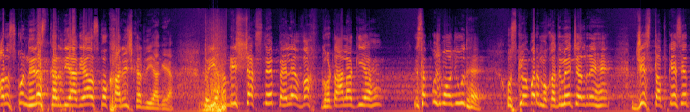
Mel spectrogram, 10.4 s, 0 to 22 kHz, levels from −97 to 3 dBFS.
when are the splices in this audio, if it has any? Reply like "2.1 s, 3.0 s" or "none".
3.4 s

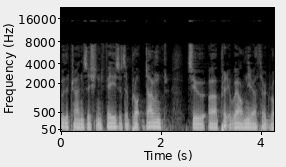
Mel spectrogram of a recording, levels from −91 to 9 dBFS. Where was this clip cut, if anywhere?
2.1 s

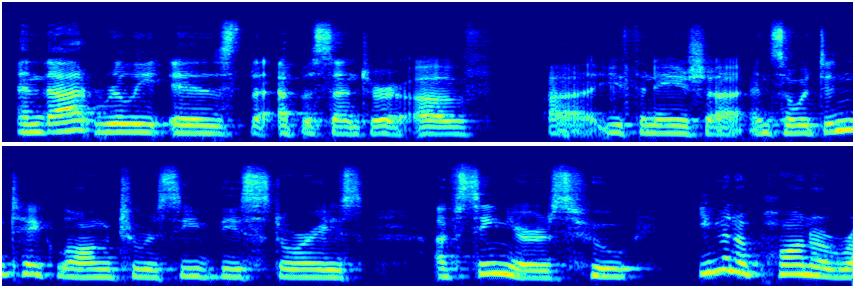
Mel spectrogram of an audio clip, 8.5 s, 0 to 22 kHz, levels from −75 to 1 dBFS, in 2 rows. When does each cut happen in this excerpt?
3.8 s

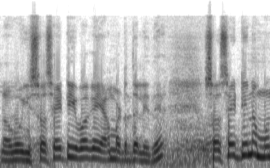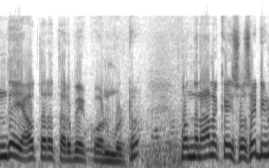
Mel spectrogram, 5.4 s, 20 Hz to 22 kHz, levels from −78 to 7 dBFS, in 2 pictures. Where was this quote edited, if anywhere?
none

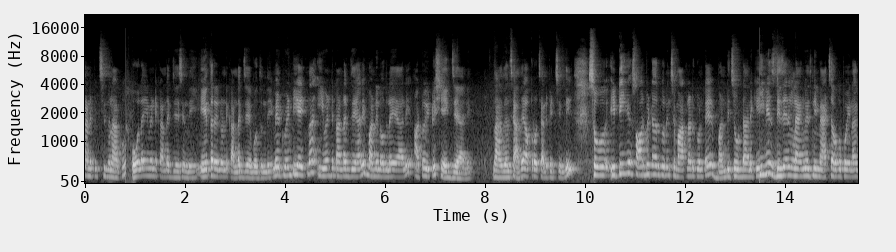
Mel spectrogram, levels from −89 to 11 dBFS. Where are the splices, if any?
none

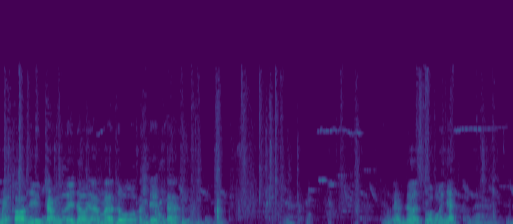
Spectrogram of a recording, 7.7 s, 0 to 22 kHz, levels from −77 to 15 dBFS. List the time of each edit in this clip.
none

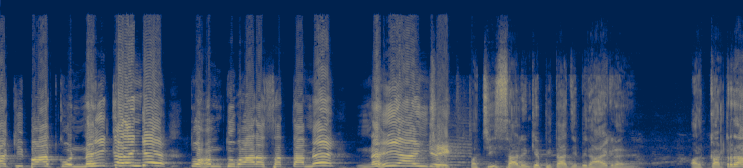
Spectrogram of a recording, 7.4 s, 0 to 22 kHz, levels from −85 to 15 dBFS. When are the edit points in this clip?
4.6 s

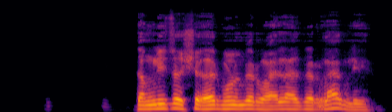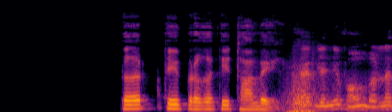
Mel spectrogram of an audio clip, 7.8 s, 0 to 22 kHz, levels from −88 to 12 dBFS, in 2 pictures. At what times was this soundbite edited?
6.9 s

